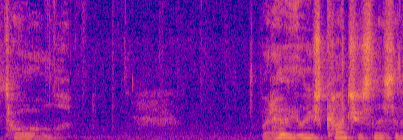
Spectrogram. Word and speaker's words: Tolle: such as Eckhart Tolle, however you want to pronounce that. I think the correct is Tolle.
